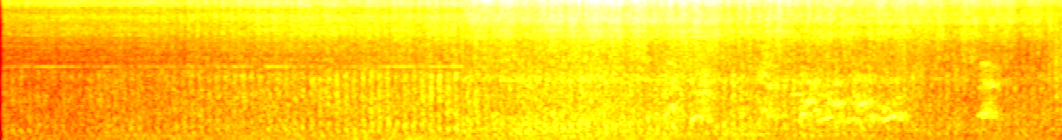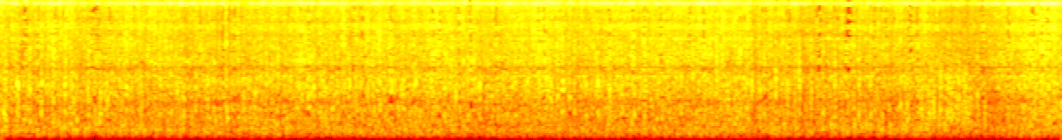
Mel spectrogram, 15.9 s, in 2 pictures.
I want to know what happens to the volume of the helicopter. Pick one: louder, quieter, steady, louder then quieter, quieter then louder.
louder then quieter.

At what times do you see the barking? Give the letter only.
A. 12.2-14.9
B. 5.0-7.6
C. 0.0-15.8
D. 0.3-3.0
B.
